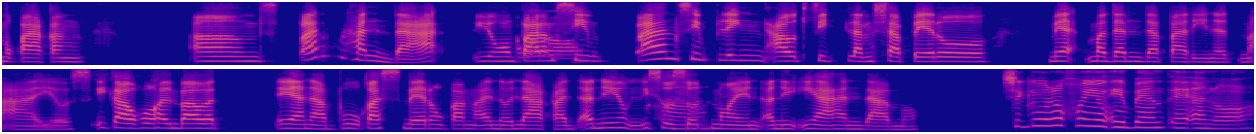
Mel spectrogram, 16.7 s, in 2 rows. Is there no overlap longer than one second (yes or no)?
yes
